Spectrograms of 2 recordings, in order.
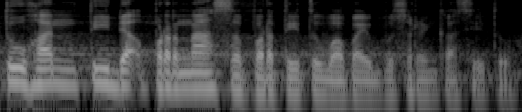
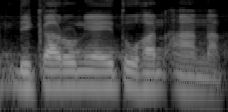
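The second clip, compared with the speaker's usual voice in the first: ordinary talk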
